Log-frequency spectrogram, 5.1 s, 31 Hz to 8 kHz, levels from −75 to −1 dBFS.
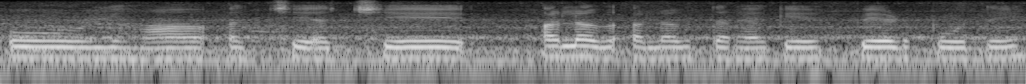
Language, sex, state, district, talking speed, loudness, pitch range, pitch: Hindi, female, Haryana, Charkhi Dadri, 115 wpm, -19 LUFS, 170-175 Hz, 175 Hz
